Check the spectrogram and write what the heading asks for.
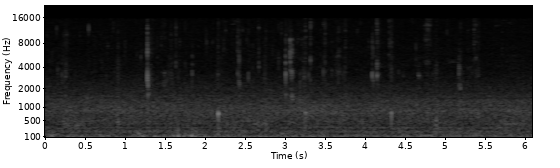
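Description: Close-miked chewing of a mouthful of noodles, with small wet mouth clicks scattered throughout.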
